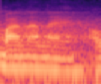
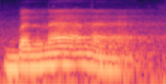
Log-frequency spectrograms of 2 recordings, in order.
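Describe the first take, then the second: First: Banana with every syllable given a full vowel, ba-na-na; mispronounced banana as a bad example; wrong banana. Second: Banana as buh-NAH-nuh; correct banana. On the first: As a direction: say banana evenly, without reducing the first syllable. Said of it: "not banana". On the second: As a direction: say banana with a short first syllable and long stressed middle. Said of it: "not banana, okay?". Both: Shown as a demonstration.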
